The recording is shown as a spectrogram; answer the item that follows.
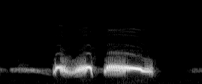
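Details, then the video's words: Spotted dove used as a decoy to provoke wild doves, with a harsh, scolding "thổ"-style voice: a soft lead-in hoot, then two loud, throaty, slightly wavering coos in quick succession. "Chim Cu Mồi Kích bổi giọng gắt gỏng như chửi bổi vậy, bổi nào nghe cũng ghét"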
